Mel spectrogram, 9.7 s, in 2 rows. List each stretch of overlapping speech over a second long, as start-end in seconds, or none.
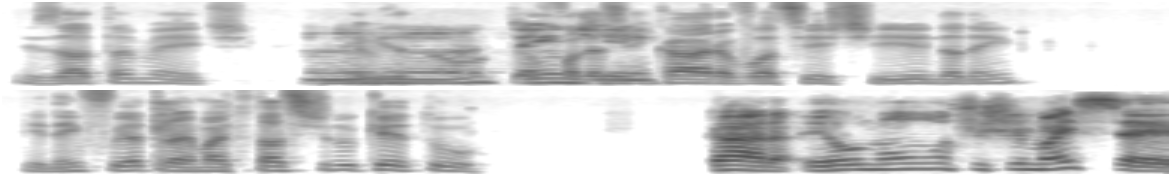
1.4-2.8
